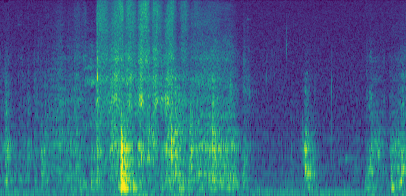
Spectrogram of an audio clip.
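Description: Faint handling sounds of a leather dress shoe and polish jars on a wooden workbench. There is a light knock about a second in, then a stretch of rubbing, and a small click near the end.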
